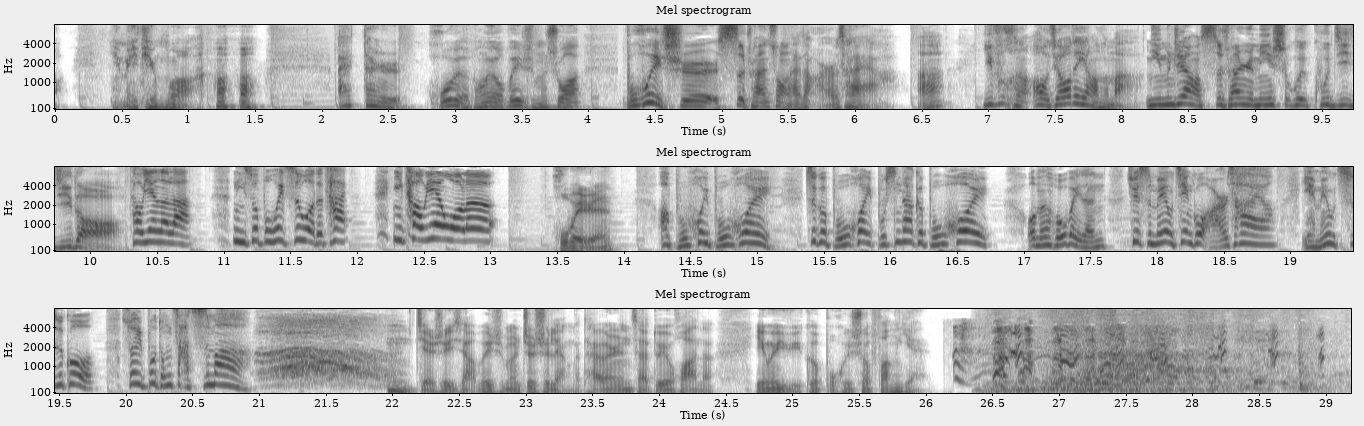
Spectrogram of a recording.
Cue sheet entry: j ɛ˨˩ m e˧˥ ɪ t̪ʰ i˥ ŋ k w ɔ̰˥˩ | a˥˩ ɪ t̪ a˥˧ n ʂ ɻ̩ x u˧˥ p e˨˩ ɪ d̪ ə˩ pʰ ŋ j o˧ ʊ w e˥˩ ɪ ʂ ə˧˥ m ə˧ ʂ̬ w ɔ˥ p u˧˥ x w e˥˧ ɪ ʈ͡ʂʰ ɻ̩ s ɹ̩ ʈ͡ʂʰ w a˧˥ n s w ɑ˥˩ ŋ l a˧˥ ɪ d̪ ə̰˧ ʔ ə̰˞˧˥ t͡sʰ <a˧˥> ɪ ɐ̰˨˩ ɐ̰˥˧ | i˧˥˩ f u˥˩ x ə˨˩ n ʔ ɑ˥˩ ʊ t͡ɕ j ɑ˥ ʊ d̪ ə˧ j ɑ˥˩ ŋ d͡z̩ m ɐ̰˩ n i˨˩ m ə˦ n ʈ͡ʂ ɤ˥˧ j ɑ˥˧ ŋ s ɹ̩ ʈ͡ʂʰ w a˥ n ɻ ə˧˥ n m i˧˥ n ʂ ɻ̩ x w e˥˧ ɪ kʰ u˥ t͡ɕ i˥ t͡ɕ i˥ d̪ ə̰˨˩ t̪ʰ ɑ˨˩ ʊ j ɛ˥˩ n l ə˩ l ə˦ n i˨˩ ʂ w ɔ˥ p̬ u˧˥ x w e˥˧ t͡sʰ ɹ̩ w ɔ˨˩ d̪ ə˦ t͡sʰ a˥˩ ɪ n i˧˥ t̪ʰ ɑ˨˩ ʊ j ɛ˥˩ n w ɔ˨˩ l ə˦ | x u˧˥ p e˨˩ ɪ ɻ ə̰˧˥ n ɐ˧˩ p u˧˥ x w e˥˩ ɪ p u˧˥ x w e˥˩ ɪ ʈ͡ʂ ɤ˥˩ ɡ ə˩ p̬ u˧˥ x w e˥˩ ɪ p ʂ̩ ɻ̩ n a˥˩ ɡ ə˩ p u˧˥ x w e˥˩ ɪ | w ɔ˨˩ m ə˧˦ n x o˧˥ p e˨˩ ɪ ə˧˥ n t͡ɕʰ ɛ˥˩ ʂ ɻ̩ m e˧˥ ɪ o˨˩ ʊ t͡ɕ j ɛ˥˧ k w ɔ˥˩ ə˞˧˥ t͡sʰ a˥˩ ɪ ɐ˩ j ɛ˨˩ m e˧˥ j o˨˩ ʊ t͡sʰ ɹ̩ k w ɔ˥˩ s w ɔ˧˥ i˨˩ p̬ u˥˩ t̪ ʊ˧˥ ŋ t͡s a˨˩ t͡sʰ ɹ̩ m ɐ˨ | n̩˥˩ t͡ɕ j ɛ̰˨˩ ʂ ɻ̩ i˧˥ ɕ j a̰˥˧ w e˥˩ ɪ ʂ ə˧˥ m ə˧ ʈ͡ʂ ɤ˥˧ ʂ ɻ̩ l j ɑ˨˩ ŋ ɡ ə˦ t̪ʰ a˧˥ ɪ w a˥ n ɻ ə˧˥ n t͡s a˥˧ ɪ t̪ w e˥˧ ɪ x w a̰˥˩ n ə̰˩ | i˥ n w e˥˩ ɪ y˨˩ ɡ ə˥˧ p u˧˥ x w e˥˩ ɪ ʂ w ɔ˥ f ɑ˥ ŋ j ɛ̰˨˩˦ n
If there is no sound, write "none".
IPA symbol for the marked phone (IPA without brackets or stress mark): a˥˩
